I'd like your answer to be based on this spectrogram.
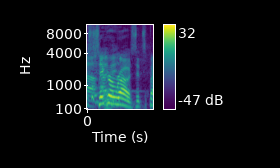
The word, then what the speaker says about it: Sigur Rós: Sigur Rós. I mean, it's spelled S-I-G-U-R-R-O-S.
